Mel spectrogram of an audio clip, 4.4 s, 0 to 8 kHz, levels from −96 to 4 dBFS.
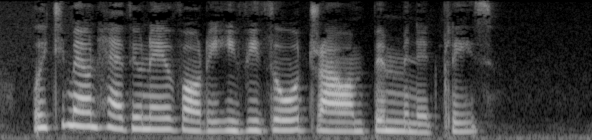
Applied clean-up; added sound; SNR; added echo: none; none; none; none.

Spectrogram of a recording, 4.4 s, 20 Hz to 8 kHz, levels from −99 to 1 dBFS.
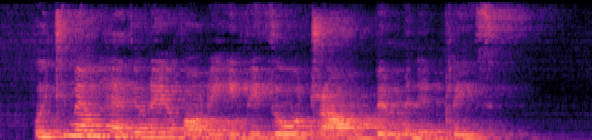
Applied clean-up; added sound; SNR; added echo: neural separator model SepFormer DNS4.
